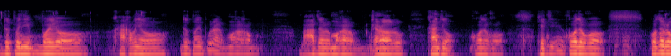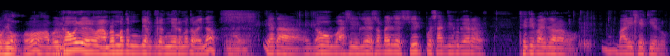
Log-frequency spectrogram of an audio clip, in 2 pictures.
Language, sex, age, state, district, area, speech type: Nepali, male, 60+, West Bengal, Darjeeling, rural, spontaneous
